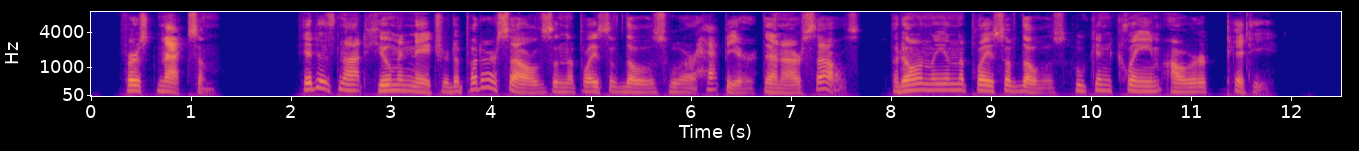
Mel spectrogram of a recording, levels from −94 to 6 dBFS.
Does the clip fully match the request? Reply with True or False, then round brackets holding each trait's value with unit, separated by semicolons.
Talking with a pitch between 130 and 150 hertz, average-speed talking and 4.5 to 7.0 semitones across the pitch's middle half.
True (140 Hz; 160 wpm; 5.5 semitones)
